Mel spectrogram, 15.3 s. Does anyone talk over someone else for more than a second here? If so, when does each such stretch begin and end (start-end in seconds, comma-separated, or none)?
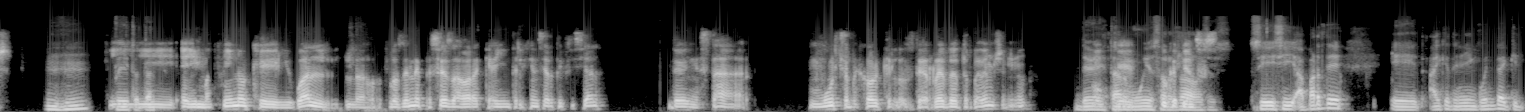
10.9-12.2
